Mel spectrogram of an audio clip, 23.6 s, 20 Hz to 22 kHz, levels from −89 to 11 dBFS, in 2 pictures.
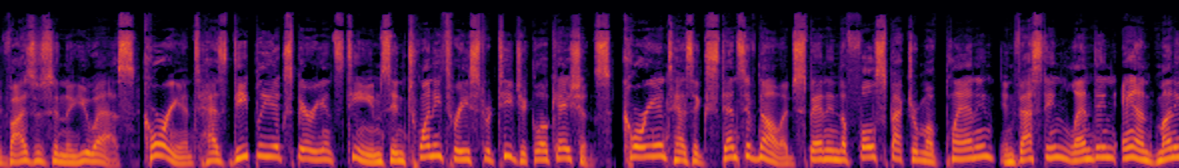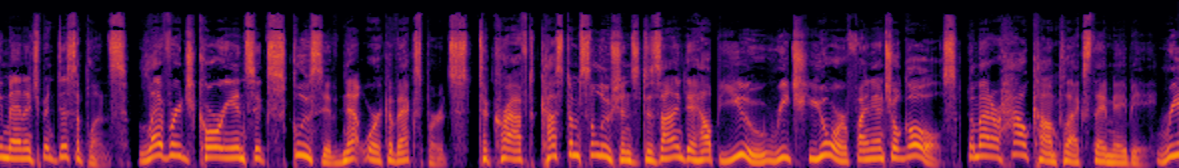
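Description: No technical faults are audible in this speech.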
